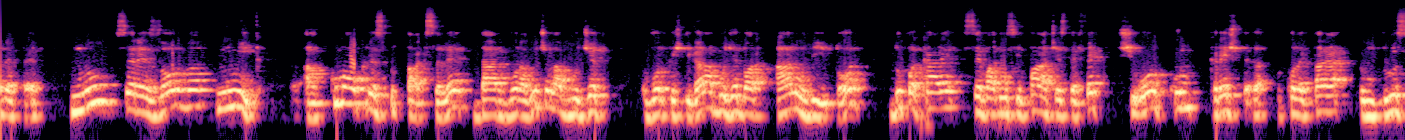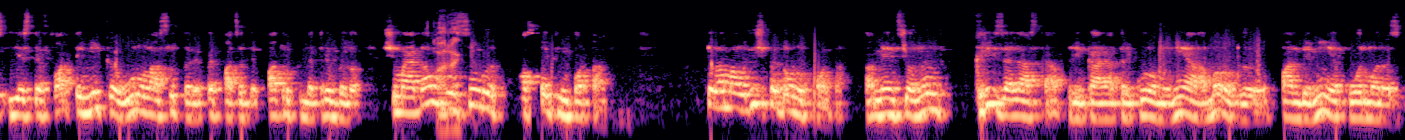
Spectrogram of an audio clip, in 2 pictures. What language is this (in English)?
Romanian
